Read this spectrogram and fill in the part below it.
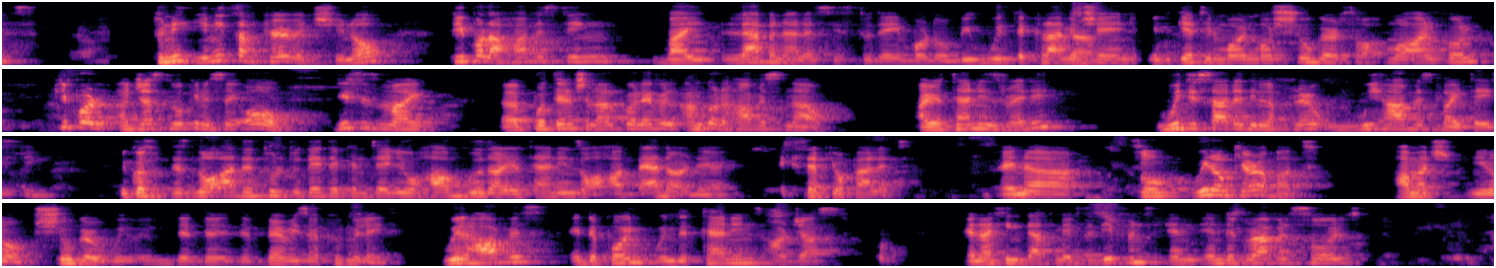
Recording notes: Tasted over Zoom.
